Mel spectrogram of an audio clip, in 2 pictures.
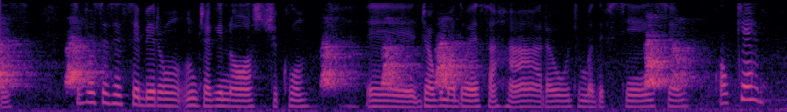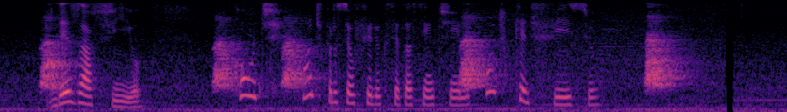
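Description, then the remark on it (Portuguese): A dog barks intermittently in the background while a person speaks steadily over it, the barking sitting behind the voice at moderate loudness. “Vocês me desculpem o cachorro latino, mas essa é a vida.”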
